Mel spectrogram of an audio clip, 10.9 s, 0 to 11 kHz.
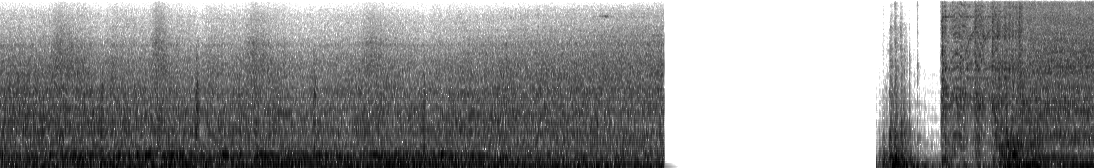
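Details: Clunk/knocking on quick throttle release in a 2006 Jeep Wrangler TJ, mostly tested in 1st or 2nd gear: steady petrol engine, then a sharp uneven burst of clunks; engine and transmission mounts under suspicion.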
